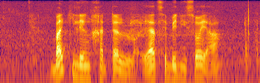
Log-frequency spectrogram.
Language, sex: Southern Sotho, female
